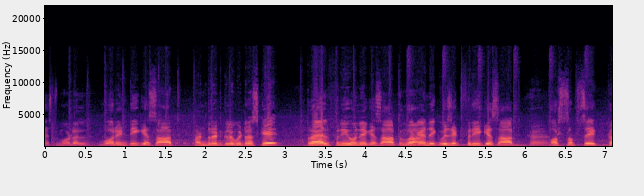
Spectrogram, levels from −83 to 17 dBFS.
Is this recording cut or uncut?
uncut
